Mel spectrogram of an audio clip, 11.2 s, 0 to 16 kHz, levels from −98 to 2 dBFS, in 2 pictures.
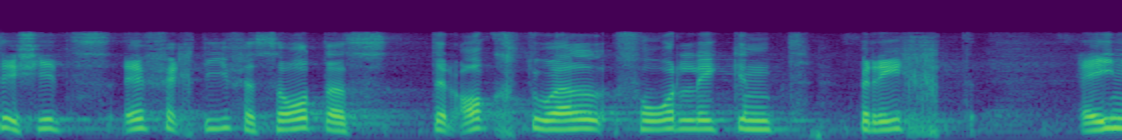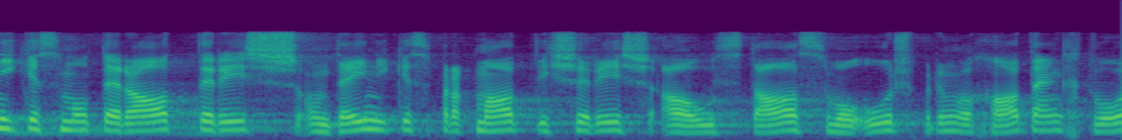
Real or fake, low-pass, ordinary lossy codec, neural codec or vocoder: real; 7.2 kHz; none; none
